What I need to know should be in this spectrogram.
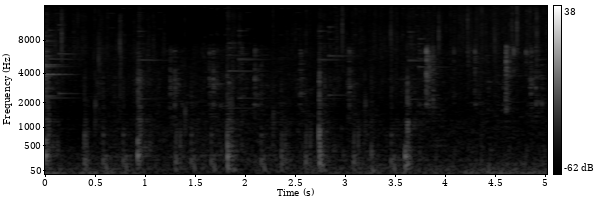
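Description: Blocks crack and break with rapid digging taps.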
